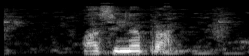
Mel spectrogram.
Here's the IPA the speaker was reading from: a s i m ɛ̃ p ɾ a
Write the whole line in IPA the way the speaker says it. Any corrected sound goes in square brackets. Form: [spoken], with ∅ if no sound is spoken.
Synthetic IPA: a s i [n] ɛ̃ p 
